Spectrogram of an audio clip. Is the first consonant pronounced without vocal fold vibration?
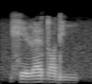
yes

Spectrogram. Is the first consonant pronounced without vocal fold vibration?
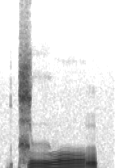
yes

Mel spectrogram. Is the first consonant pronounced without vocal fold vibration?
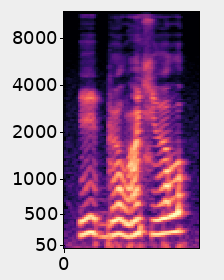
no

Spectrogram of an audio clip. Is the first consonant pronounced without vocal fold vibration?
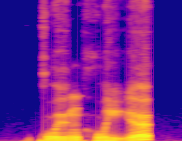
yes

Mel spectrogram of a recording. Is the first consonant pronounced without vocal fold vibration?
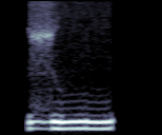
no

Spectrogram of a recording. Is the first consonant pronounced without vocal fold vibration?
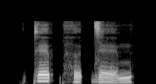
yes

